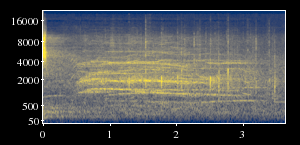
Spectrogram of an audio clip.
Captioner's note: crowd cheering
